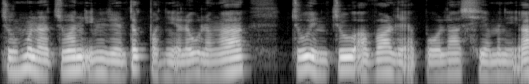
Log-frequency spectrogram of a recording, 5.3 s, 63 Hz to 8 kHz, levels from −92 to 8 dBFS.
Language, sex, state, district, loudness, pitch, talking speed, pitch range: Mizo, male, Mizoram, Aizawl, -17 LUFS, 130 Hz, 270 wpm, 120-150 Hz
